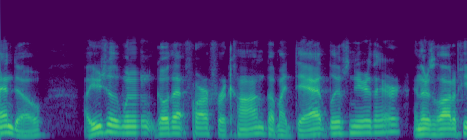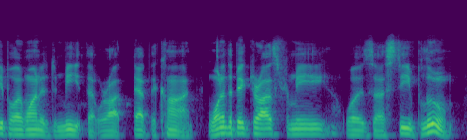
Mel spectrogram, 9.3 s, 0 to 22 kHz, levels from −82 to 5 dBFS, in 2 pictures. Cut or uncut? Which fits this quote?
cut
